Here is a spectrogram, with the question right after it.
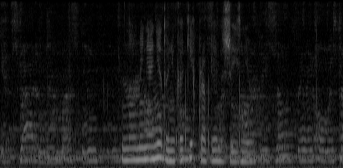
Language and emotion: Russian, neutral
